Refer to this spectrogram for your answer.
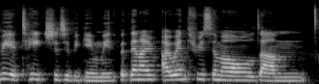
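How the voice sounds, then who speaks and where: A woman speaks in an Australian accent at a fairly quick pace. Her tone is bright and sharp. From Western Australia (Perth). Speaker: actress. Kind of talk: interview.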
